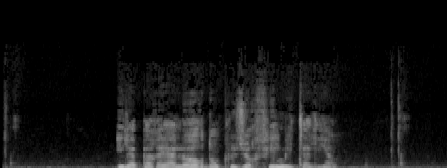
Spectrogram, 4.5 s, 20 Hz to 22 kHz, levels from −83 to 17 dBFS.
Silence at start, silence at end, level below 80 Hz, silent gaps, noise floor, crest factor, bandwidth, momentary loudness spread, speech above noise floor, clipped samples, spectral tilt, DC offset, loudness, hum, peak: 0.05 s; 0.45 s; -50 dBFS; none; -54 dBFS; 18 dB; 13 kHz; 13 LU; 31 dB; under 0.1%; -5.5 dB/octave; under 0.1%; -23 LUFS; none; -8 dBFS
